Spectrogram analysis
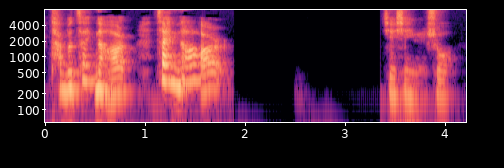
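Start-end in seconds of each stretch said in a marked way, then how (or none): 0.0-1.9 loud, desperate, pitch climbing; near breakdown. Acted. Sandy asking where help is, near breakdown. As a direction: demand it as if about to collapse. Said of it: "山迪快崩溃了".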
